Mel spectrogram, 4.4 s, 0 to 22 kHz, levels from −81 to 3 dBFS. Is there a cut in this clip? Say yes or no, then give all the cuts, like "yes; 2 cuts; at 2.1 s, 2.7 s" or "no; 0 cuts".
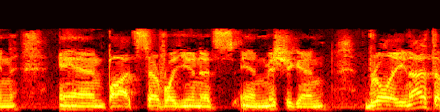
no; 0 cuts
